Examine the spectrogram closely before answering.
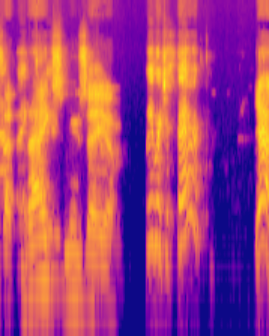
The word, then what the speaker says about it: Rijksmuseum: So, oh, we're on to Dutch pronunciations now. Rijksmuseum, that's how you pronounce that. Rijksmuseum.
